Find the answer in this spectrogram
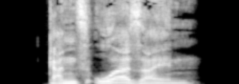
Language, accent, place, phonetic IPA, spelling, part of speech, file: German, Germany, Berlin, [ɡant͡s oːɐ̯ zaɪ̯n], ganz Ohr sein, phrase, De-ganz Ohr sein.ogg
- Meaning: to be all ears (to listen carefully or eagerly; to anticipate)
